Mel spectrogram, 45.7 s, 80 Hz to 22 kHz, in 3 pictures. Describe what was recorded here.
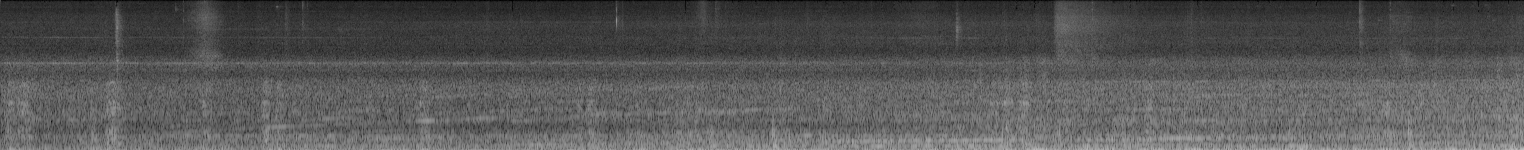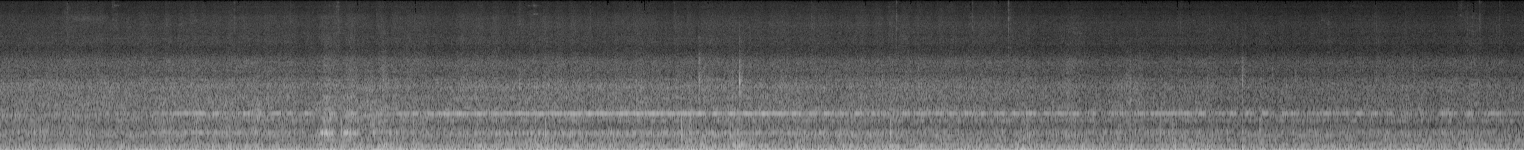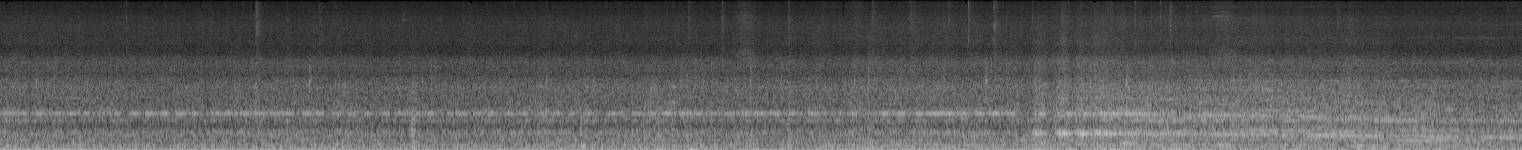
from Zhongxiao Fuxing Station to Liuzhangli Station, Sony PCM D50 + Soundman OKM II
